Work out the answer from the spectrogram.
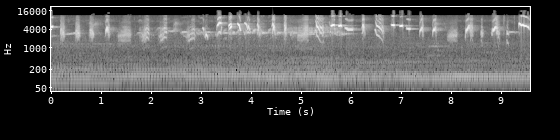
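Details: Oriental magpie-robin kept in a cage, singing hard: opens with a run of sharp clicking notes, then mixed whistles and high slides, then more staccato clicks, over a constant low hum.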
